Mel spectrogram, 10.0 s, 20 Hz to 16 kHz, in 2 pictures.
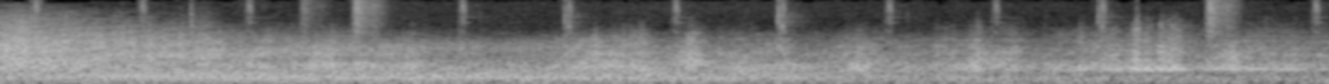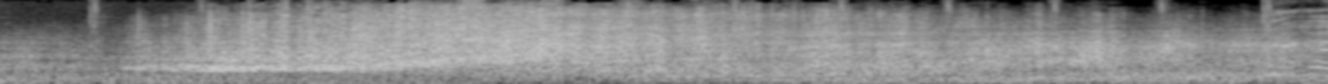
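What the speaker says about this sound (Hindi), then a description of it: "सबसे खतरनाक, सबसे डेंजरस फाइटर जेट Su-34" A Russian Su-34 fighter jet roars loudly and continuously, with a harsh engine rush that swells and shifts as the aircraft passes.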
